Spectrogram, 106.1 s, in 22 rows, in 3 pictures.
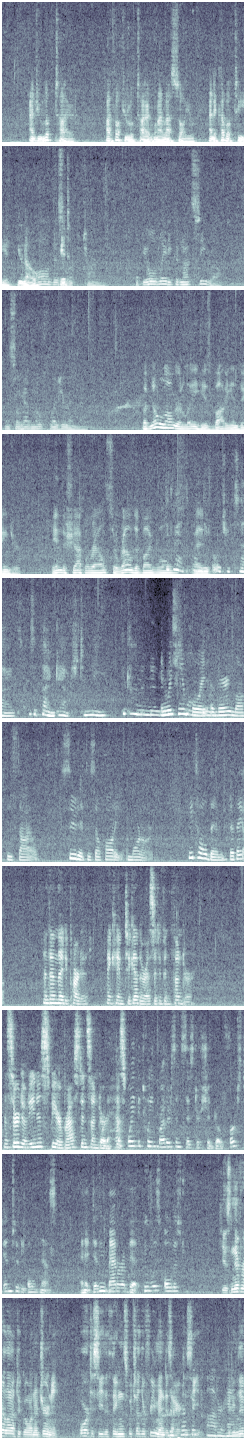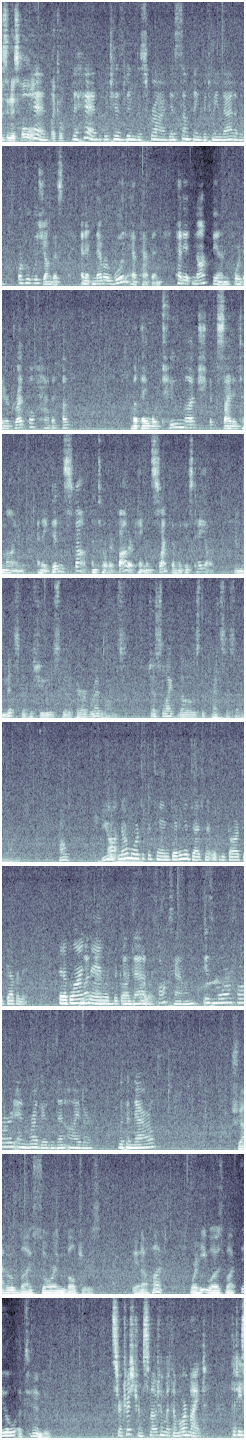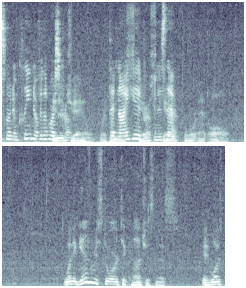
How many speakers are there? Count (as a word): nine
